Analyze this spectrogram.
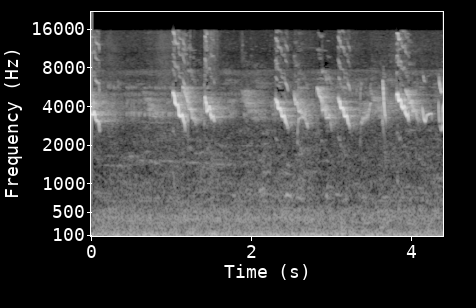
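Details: Kecial kuning, a white-eye, giving scattered high, downslurred chirps in short groups about every half second to second, with quiet spells between and a low background hum.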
